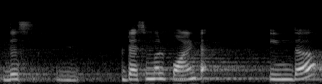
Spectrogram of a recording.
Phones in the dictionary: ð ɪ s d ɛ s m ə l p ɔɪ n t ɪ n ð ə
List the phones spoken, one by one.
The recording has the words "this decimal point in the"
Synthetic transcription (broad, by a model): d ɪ s d ɛ s m ə l p ɔɪ n t ɪ n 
